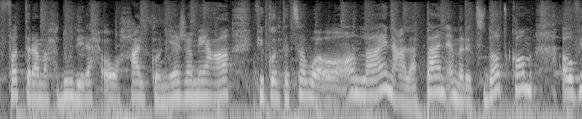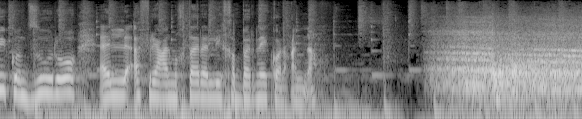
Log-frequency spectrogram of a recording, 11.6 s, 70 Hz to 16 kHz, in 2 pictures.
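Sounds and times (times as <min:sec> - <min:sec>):
speech: 0:00.1 - 0:09.1
subway train arriving with deep rumbling roar: 0:10.1 - 0:11.6.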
